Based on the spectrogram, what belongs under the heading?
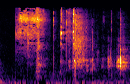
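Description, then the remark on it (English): A sharp pop and a burst of fizzing hiss as a beer can is opened in a hotel room, followed by several quick metallic clicks and snaps of more beer cans being cracked, with no talking. “Crack them open. You having one as well?”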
